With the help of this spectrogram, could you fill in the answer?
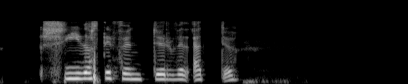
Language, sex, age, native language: Icelandic, female, 8, Icelandic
